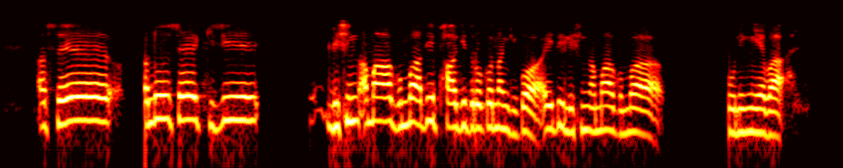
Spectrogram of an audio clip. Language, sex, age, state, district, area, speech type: Manipuri, male, 18-30, Manipur, Senapati, rural, conversation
